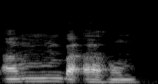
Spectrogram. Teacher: اس کے بعد ہے با سے پہلے نون ساکن آ رہا ہے، اور ظاہر ہے جب جہاں نون ساکن آئے گا تو وہاں میم سے تبدیل کر دیا جائے گا، کیونکہ اقلاب کا قانون یہی ہے۔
